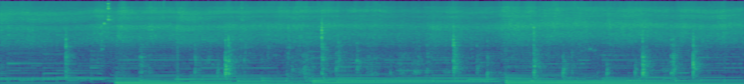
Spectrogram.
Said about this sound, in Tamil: நல்லா வதங்குற வரைக்கும், கொஞ்சம் ப்ரௌனிஷ் ஆகிற வரைக்கும் விட்டோம்னா நல்லாயிருக்கும்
